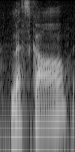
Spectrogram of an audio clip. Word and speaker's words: mezcal: uh we have lime raspberry sorbet and then Mezcal is that's what that's how you say it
